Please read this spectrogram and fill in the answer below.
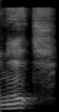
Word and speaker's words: niche: Some people say niche, some people say niche. I used to say niche, but now I say niche just because I've heard I just keep I keep hearing people say it like that.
